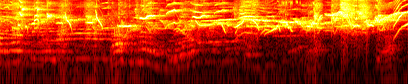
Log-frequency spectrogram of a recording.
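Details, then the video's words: White-rumped shama singing angrily during a fight, tail spread: quick sequence of sharp whistles, slurred upward and downward sweeps and chirps, growing busier and louder toward the end. "Kacer tarung bongkar emosi buka ekor dongkrak amarah bikin kacer lain tambah Garang KEPANASAN"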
